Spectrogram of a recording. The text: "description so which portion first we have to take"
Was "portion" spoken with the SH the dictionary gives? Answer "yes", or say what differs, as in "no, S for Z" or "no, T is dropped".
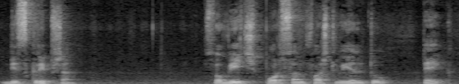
no, S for SH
